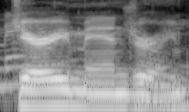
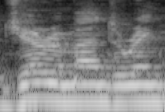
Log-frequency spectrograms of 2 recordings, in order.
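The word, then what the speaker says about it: gerrymandering: Jackson Pao there you go how do you pronounce that I don't even know what that is Jerry Jerry mandering Jerry mandering the art of drawing districts to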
